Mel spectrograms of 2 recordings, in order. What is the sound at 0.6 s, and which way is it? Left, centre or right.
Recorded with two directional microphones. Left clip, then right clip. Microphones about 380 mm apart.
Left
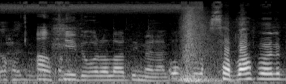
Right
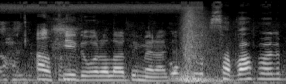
Speech, centre.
